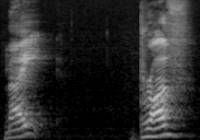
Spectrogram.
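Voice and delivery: luide, hoge Britse uitroep; Brits accent. Acted. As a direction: roep het in plat Brits accent. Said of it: "now I just do it like how they actually say it".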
